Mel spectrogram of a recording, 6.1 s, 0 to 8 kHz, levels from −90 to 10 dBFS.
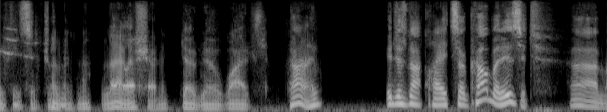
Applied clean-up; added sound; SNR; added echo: neural diffusion model UNIVERSE++.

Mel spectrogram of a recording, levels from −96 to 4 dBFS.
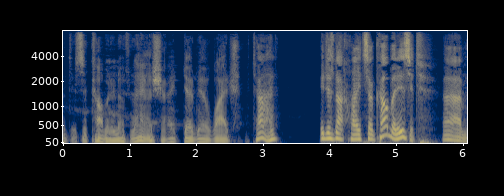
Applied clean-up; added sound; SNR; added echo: neural mask model DeepFilterNet 3.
